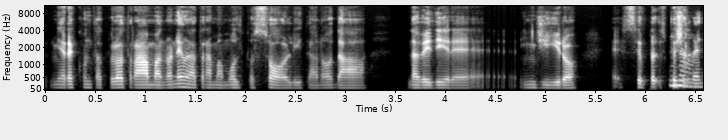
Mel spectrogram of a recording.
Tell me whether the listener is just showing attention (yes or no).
yes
